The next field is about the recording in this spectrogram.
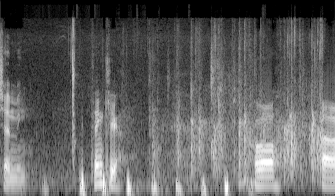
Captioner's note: applause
